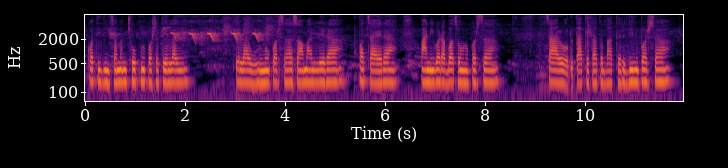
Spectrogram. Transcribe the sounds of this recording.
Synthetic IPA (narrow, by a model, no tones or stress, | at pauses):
kʌt̪id̪insʌmːʌnt͡sʰopnupʌrt͡sʰʌt̪elaj | t̪elajɦulnupʌrt͡sʰʌsʌmalːeɾʌbʌt͡saeɾʌpanibaʈʌbʌt͡sawnupʌrt͡sʰʌ | t͡saɾoɾut̪at̪ʰot̪at̪ʰobat̪ʌɾud̪inupʌrt͡sʰʌ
